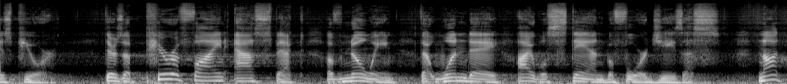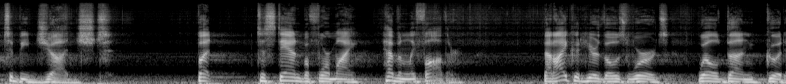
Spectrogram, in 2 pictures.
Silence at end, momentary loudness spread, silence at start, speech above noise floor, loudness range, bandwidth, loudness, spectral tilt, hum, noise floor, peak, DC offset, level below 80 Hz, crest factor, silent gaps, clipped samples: 0 s; 8 LU; 0 s; 23 dB; 2 LU; 19 kHz; -17 LUFS; -4.5 dB/octave; none; -39 dBFS; 0 dBFS; under 0.1%; -32 dBFS; 16 dB; none; under 0.1%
